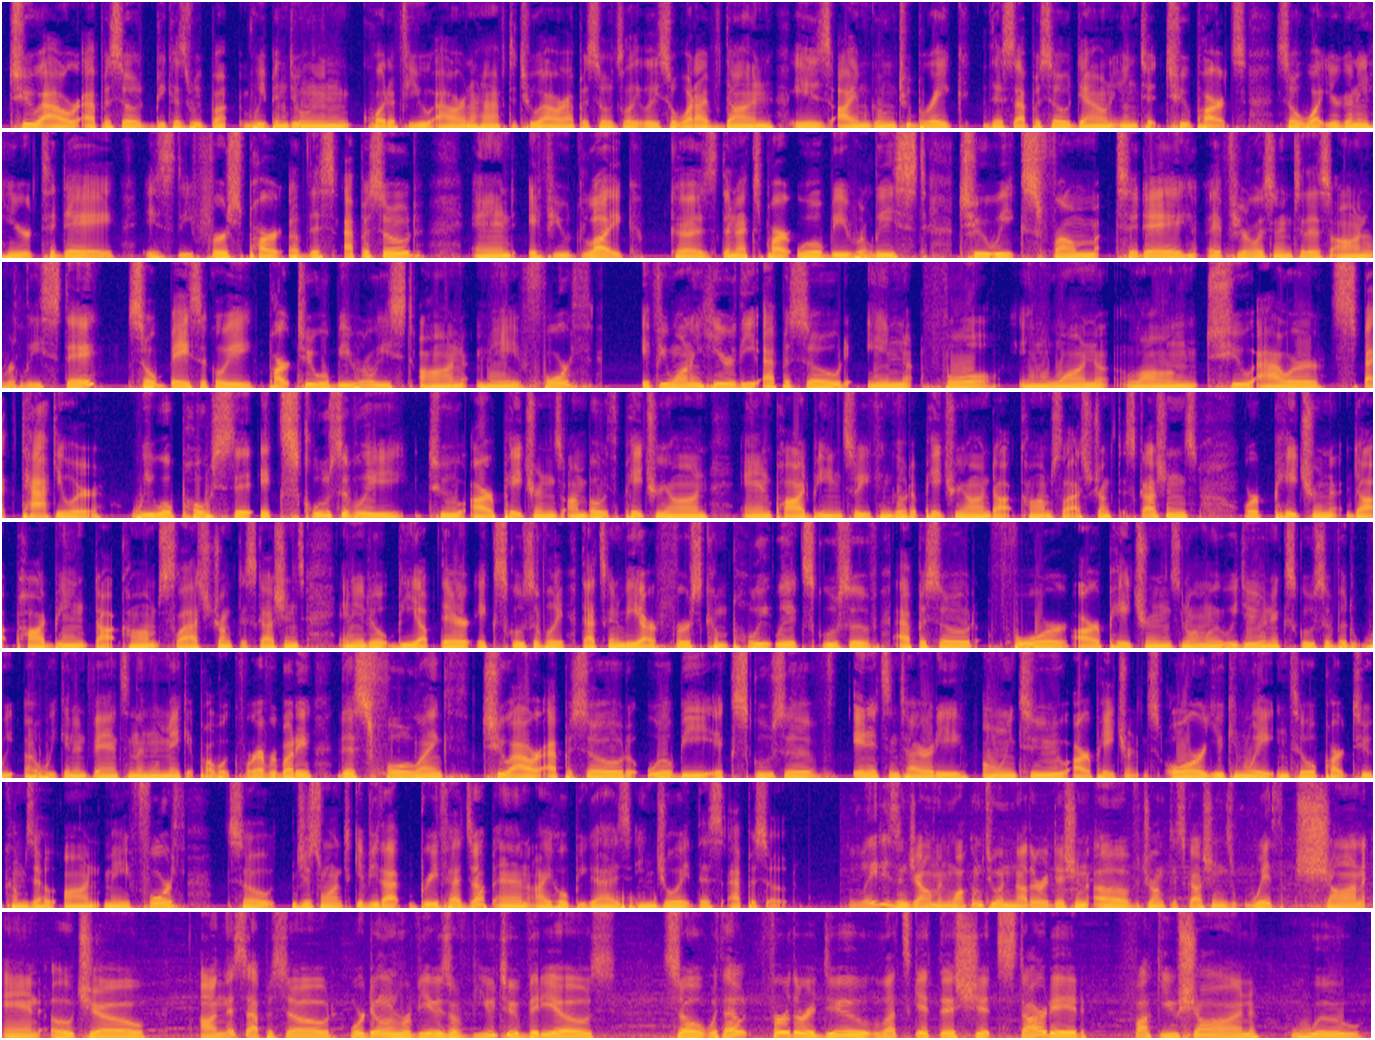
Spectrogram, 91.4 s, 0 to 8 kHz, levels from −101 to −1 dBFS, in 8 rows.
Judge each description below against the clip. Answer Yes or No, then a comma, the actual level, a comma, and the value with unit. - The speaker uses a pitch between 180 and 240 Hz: No, low, 120 Hz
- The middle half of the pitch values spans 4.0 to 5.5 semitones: No, average, 3.5 semitones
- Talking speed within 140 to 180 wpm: Yes, average, 160 wpm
